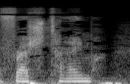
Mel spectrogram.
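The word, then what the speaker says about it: Fresh Thyme: another new grocery concept called Fresh time spelled like the herb time th H yme and I've uh contacted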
